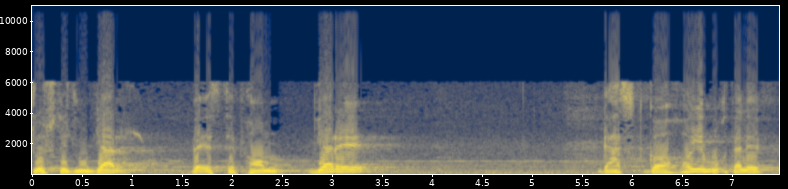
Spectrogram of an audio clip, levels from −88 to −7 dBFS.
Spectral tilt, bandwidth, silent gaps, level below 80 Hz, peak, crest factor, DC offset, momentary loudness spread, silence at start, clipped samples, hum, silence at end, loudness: -7.5 dB/octave; 9.4 kHz; none; -36 dBFS; 0 dBFS; 10 dB; under 0.1%; 22 LU; 0 s; 4%; none; 0 s; -9 LUFS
